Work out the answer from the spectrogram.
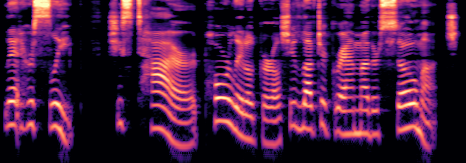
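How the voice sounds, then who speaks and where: A woman narrator plays a caring stepmother in a family story. She speaks tenderly and affectionately, with the pitch raised above a normal narrating voice. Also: lively intonation, slow. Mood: tender, concerned.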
